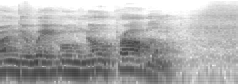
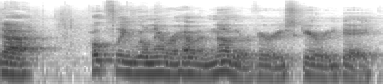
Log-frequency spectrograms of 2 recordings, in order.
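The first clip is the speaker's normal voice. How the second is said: usual speaking voice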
